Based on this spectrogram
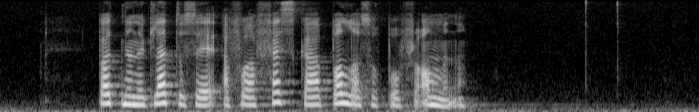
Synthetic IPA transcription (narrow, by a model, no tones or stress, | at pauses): b̥œd̪nənəɡlɛd̪əseːʔɑːfoːɑfɛskɑb̥ɔlɑsʊpʊfɾɑ̰ːʔɔmənə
